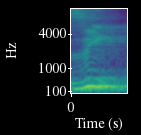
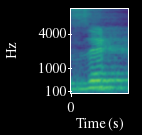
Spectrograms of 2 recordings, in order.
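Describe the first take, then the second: First: The letter name ends with a long ee. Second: The letter name ends with a d sound. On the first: The speaker calls it right. "The right pronunciation of the last letter in the alphabet is Z" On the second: The speaker calls it wrong. "అది జెడ్ కాదు"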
